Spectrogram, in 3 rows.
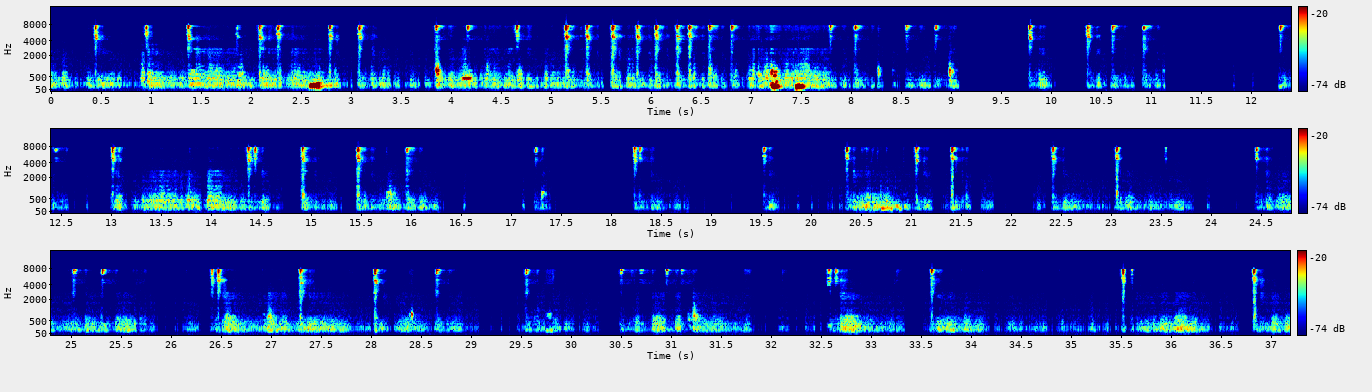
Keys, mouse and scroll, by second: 0.4 click, 1.3 click, 2.0 click, 2.7 click, 3.8 middle click, 4.6 click, 5.3 click, 5.8 click, 6.1 click, 6.6 middle click, 7.7 middle click, 8.5 middle click, 9.7 click, 10.6 middle click, 12.2 middle click, 13.0 click, 14.3 click, 14.9 click, 15.9-17.2 middle drag, 18.1 click, 19.5 click, 20.9 ctrl+z, 20.9 click, 22.3 middle click, 22.4 click, 23.4 middle click, 23.8 click, 25.0 middle click, 26.4 click, 27.2 click, 28.6 middle click, 30.5 middle click, 30.9 middle click, 32.5 click, 33.6-35.5 drag.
